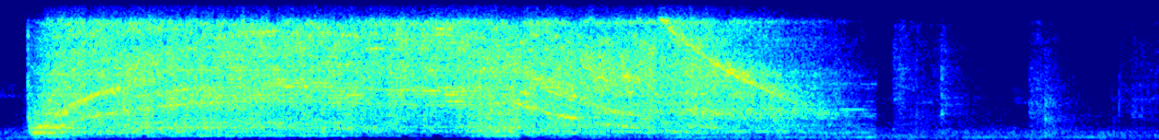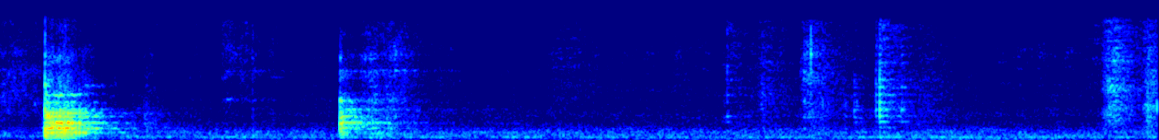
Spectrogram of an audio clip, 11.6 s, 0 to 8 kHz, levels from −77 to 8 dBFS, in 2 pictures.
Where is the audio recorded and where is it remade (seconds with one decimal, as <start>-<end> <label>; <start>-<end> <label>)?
0.0-5.7 recorded; 5.7-6.7 remade; 6.7-11.6 recorded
